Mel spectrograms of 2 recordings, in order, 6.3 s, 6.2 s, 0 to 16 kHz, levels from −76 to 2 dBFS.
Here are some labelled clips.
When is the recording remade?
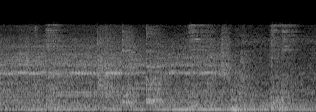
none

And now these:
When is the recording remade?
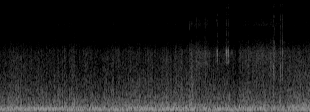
2.7-3.3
